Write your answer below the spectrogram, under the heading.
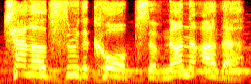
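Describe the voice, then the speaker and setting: A man's voice: high voice, animated, normal speed, over music. An actor playing a mocking male villain who speaks with sneering, theatrical glee in a game cutscene. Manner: sneering, theatrical, playful mockery. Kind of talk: video game cutscene acting. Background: orchestral game score.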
